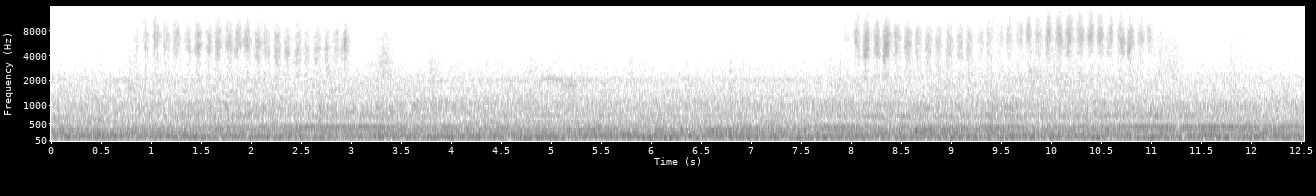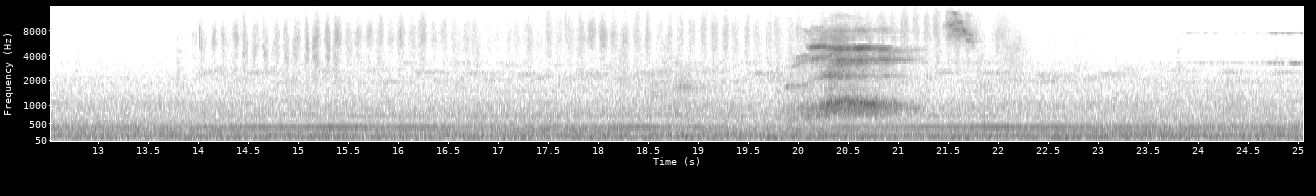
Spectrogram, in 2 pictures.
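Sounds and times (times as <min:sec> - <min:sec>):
hands rubbing head: 0:13.9 - 0:22.1.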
